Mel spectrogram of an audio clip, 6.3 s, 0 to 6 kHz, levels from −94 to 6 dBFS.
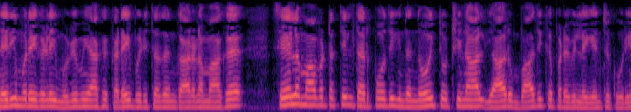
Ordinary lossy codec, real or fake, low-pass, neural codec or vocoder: AAC, 48 kbps; real; 5.4 kHz; none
